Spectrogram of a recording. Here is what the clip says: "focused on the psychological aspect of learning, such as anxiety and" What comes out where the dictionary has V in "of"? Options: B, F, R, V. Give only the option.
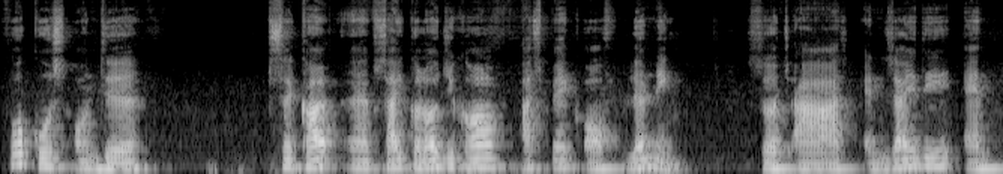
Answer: F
